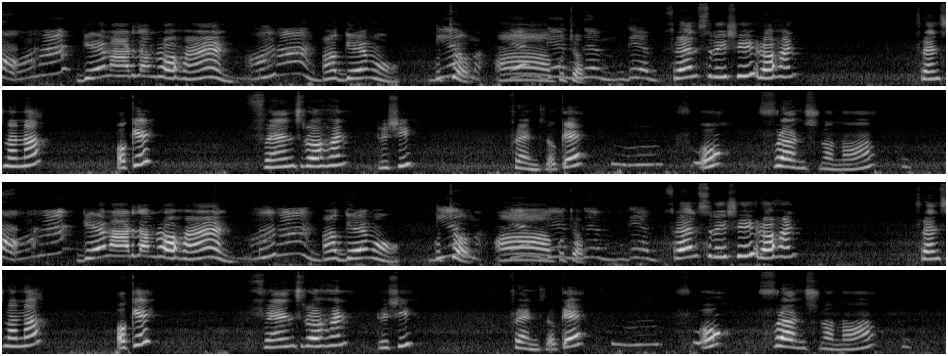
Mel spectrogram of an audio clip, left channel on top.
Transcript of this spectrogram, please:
గేమ్ ఆడదాం రోహన్. గేమ్ కూర్చో కూర్చో. ఫ్రెండ్స్ రిషి రోహన్ ఫ్రెండ్స్ నాన్న. Okay friends Rohan Rishi friends. Okay ఓ ఫ్రెండ్స్ నాన్న.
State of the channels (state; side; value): normal; both; correlation 0.72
